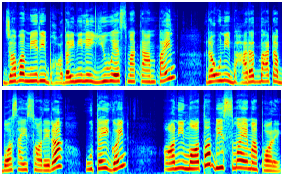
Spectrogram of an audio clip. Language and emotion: Nepali, surprised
